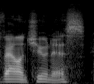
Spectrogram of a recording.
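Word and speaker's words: Valančiūnas: they started Jonas Valanciunas.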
